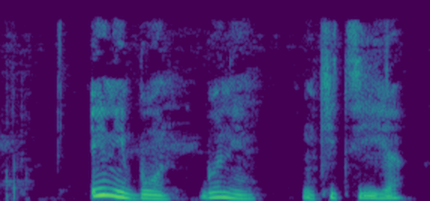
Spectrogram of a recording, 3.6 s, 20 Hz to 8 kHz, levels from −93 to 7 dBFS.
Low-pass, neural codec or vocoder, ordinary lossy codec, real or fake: 7.2 kHz; none; MP3, 64 kbps; real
